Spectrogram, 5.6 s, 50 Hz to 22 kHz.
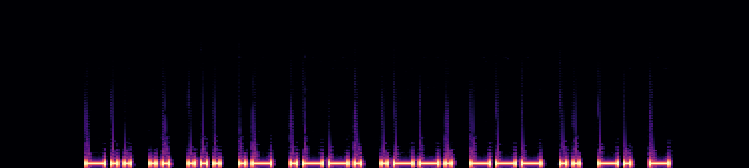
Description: Morse code, heard as a keyed tone, about 25 wpm, 690 Hz. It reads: DISAPPOINT
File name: 10 Letter Words - First 3 Letters Given - 25wpm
